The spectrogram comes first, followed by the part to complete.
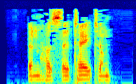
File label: "unhesitating", english; adjectives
